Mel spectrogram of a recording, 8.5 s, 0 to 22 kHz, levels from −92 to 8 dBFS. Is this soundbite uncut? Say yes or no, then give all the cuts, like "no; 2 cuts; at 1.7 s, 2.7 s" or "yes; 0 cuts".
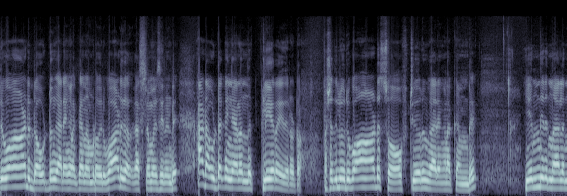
yes; 0 cuts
